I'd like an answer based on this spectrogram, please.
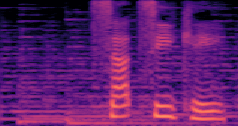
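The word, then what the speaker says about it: tzatziki: What does Google say for Zatziki? I I've never had to say this before, so apologies. Uh, okay. So this is American tziki. Tziki. Taziki. Satsiki. Yeah, there we go. That's better.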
